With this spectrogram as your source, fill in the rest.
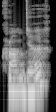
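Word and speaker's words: Crom Dubh: Some people say that the Dullahan grew out of the ancient Celtic god, which I believe is pronounced like Cromdu, another Gaelic spelling.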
